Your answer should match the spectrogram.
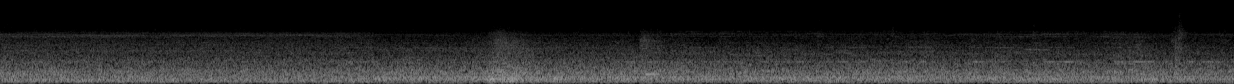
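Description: Steady wash of distant city and traffic noise heard from high above, with a brief swell about five seconds in.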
